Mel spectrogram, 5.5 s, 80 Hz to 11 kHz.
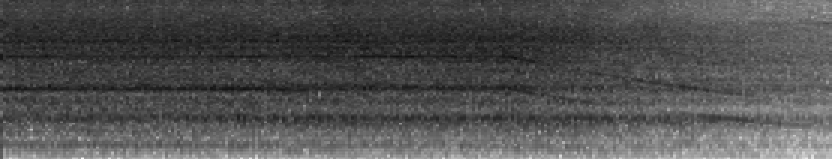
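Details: New Ametek Lamb 116765 12 A three-stage vacuum motor replacing the sparking original in a 1980s Beam Model 167 central vacuum, run on a power bar after fitting; smooth, steady high-pitched whirr winding down cleanly; normal motor run.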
